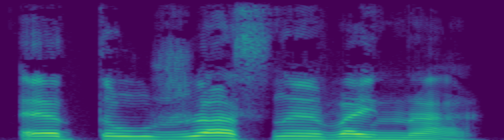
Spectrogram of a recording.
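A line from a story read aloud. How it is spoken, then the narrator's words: Groaning. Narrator (Russian): Миссис Перенья застонала и произнесла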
